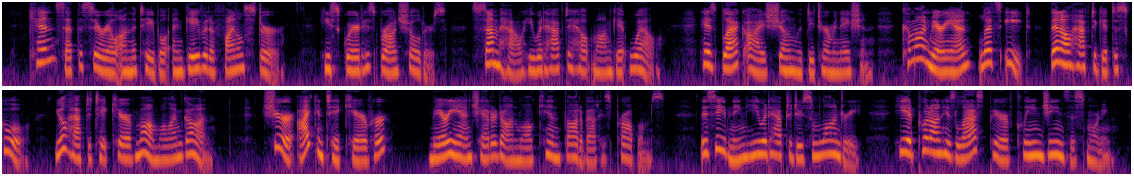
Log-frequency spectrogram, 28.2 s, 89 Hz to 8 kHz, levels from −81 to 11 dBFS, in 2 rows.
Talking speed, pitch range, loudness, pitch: 195 wpm, 195-255 Hz, -22 LUFS, 220 Hz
